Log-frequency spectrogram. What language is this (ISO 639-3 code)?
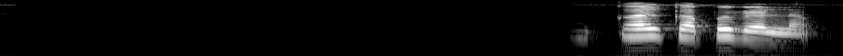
mal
